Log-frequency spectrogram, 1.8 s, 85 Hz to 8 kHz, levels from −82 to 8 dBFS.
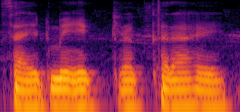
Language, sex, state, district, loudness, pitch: Hindi, male, Assam, Kamrup Metropolitan, -13 LUFS, 105 Hz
